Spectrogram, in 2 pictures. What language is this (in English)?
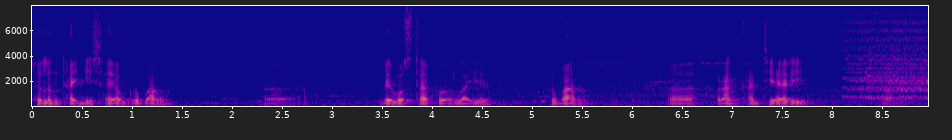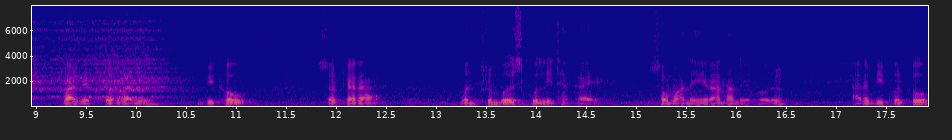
Bodo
